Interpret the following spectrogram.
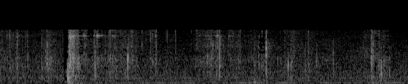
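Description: Nylon fabric bag rustling and crinkling as it is handled and unfolded, with scattered small clicks and one sharper tap about 0.7 s in.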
